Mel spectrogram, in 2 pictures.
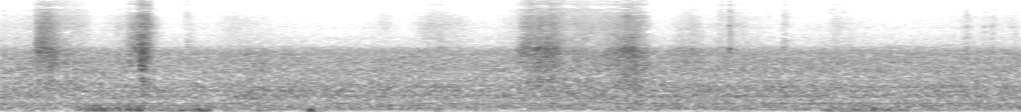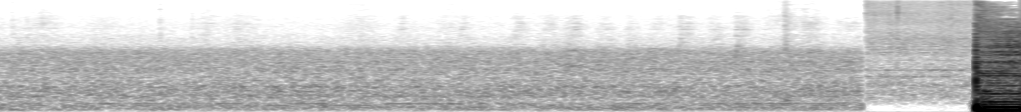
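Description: Faint steady hiss with a few soft scrapes and taps in the first three seconds from hands handling a glass LCD TV panel on a foam work mat.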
